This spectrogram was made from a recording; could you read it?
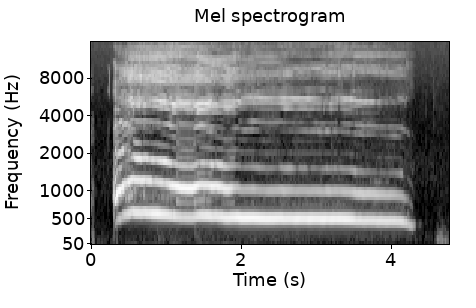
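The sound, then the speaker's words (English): A single long, steady howl imitated by a human voice, loud, holding one sustained pitch for about four seconds before sliding down and cutting off. “Give him a howl.”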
